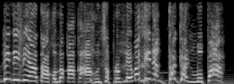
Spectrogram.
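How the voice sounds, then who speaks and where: A woman's voice: very high-pitched, lively intonation, fairly quick, pushed and bright, exaggerated voice. A woman playing a harsh, hard-drinking, scolding mother in a Filipino radio drama, blunt and confrontational. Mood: furious. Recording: music behind the voice.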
